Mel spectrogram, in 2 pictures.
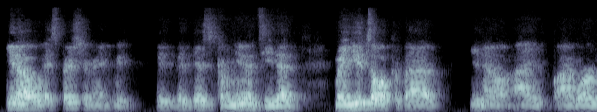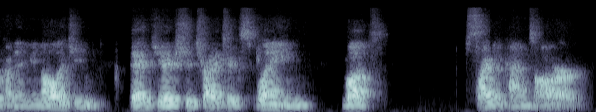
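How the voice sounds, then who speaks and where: Dutch-accented professor lecturing in an echoey room. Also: male voice, mid-range voice, steady tone, moderate pace, lo-fi sound. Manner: enthusiastic, repeats words and restarts often. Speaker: biology professor giving a seminar. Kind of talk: university seminar lecture. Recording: echoey room, far from the mic.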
